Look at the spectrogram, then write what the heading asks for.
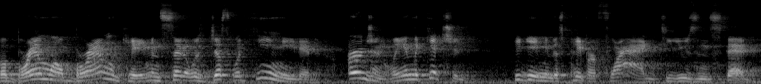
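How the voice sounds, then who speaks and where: Doing a put-on character voice, a man speaks high for a man at a moderate pace, with clear background noise behind him. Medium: read story. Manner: sighing.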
